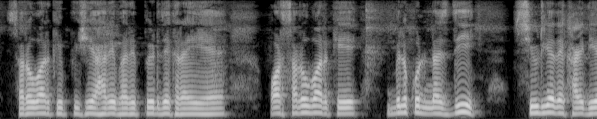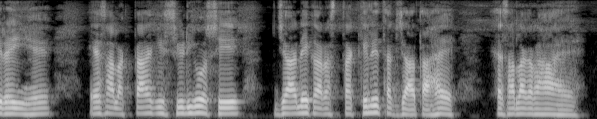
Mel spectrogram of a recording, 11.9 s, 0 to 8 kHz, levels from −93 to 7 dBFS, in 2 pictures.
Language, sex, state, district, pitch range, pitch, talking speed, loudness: Hindi, male, Uttar Pradesh, Varanasi, 140-155 Hz, 145 Hz, 175 wpm, -17 LUFS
